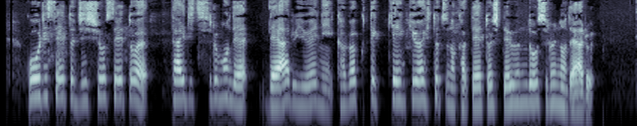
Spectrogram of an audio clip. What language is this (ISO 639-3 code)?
jpn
